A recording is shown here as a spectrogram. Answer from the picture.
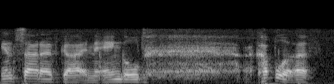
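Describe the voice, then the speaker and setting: A man's pitch varies in an ordinary way while noticeable noise sits in the background. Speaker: paintball equipment tester. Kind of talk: casual talk to camera. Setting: poor camera microphone.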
